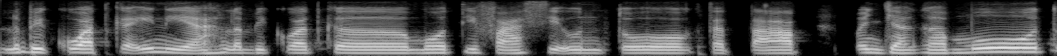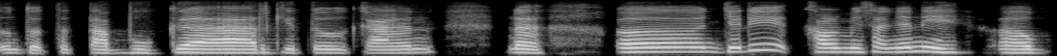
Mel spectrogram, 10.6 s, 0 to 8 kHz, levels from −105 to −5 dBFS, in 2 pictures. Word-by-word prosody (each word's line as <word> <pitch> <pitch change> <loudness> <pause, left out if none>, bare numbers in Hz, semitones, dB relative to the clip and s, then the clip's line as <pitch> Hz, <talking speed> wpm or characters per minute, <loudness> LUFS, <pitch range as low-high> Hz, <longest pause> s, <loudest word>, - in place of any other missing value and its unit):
lebih 195 +2 +2
kuat 190 0 +2
ke - - -6
ini 195 -5 0
ya, 155 +4 -2
lebih 170 -1 -4
kuat 175 -1 -2
ke 165 -1 +1
motivasi 180 -1 -3
untuk 165 0 -2
tetap 165 0 -1 0.2
menjaga 175 -2 -2
mood 220 +6 +5
untuk 175 -2 -4
tetap 175 -1 -3
bugar, 180 0 +3
gitu 180 -1 -4
kan. 175 +2 -2 0.4
Nah, 185 -2 +3 0.4
eee, 235 +2 +4
jadi 290 +8 0
kalau 220 -1 +1
misalnya 220 +1 0
nih, 225 -5 +2
eee, 185 -1 -1
180 Hz, 140 wpm, -23 LUFS, 170-200 Hz, 0.4 s, mood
